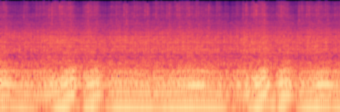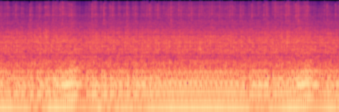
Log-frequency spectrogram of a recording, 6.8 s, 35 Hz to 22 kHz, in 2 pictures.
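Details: 2016 Kawasaki ZX-10R: the engine idles very roughly, with the beat stumbling and surging about once a second instead of holding a steady rhythm. Rough idle.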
